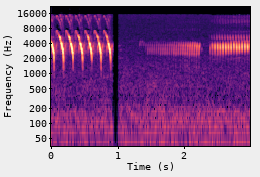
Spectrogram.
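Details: Canary song played as a lure to prompt a quiet canary to sing: a rapid series of about seven loud descending chirps, then a pause and long rolling high trills repeated rapidly, growing louder.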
